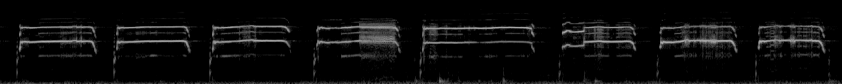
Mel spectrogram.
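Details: Wild White-tailed eagle chick in its Estonian nest, 4 July 2018, 1:10 pm, screaming as it is fed fish. Loud, piercing whistled notes, each held about a second with a downward flick, come in a steady series with one brief scuffling burst.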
